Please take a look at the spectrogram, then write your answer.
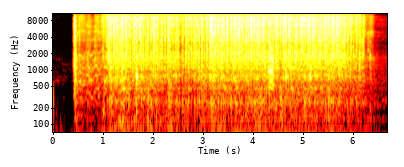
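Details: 1972 Chevy pickup, sitting about 24 years in a pasture, first start attempt with fuel priming: starter cranks steadily about five seconds with no firing, then stops; long crank, no start.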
